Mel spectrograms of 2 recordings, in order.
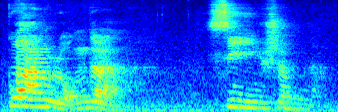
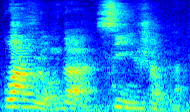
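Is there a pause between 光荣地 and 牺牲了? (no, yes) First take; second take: yes; no. First: There is a pause after 光荣地 before 牺牲了. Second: The phrase runs on without an internal pause. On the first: "如果要突出佢光荣地牺牲了，系咪中间仲有个停顿啦？" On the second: "应该有个停顿了"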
